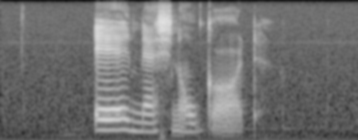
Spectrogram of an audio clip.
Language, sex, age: English, female, 18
